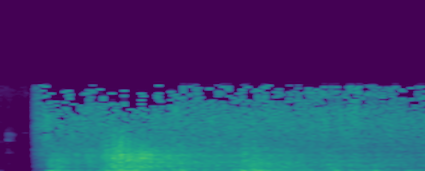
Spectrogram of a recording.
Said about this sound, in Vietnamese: Tiếng sấm ầm ầm, ánh sáng biến mất, mưa rơi tầm tã phát ra âm thanh vang dội nhờ muốn nuốt chửng nhà kính.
